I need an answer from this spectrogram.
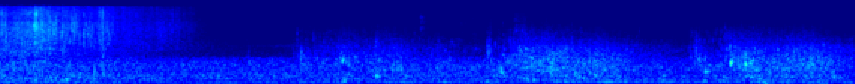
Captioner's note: shove -- splash!; underwater sounds; distant, echoing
